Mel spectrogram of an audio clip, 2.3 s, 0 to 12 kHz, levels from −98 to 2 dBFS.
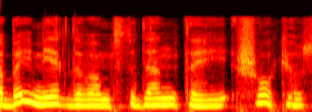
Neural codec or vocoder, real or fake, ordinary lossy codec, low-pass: none; real; AAC, 48 kbps; 7.2 kHz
